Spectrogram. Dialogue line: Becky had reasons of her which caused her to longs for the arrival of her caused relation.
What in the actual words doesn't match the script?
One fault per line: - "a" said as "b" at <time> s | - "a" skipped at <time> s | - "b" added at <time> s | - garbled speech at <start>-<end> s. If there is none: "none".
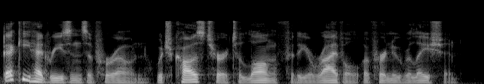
- "own" added at 1.2 s
- "longs" said as "long" at 2.4 s
- "caused" said as "new" at 3.9 s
